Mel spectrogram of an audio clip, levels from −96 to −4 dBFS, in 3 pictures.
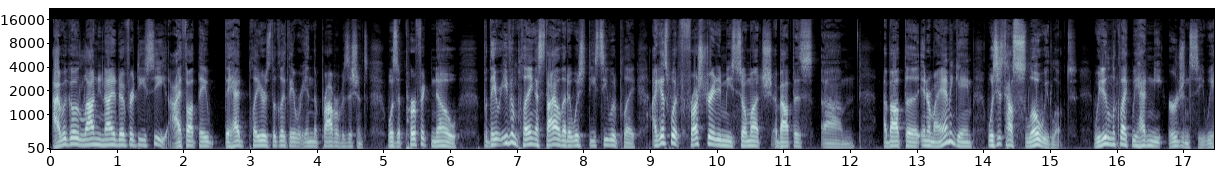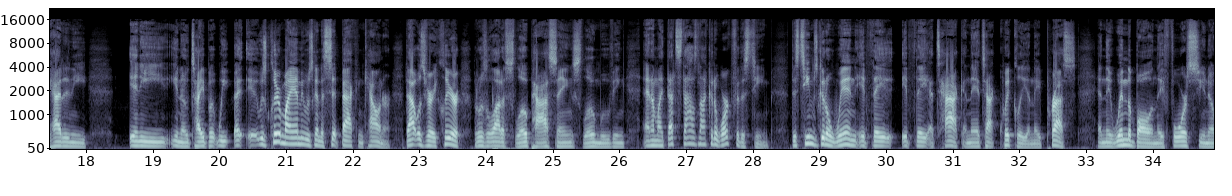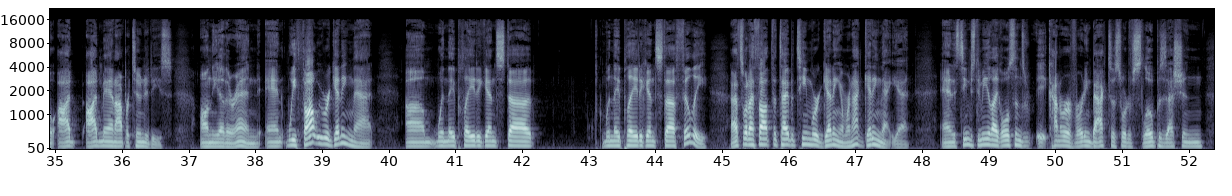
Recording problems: none

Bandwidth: 16 kHz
